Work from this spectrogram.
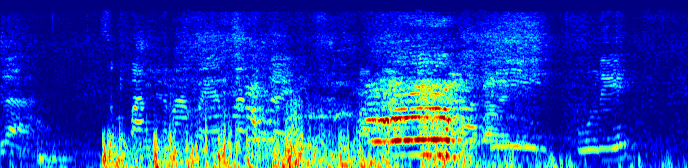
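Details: A giant fat cow in Indonesia, shown before slaughter, gives one long, loud, rough moo lasting about three seconds, broad and low, with background music.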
